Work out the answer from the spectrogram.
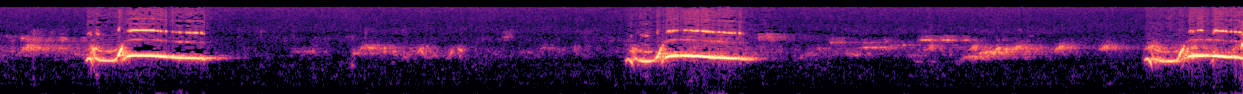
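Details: Streaked wren-babbler recorded in Thailand giving its sad call: loud, clear whistled notes that slur downward, repeated about every four seconds, with softer chattering notes between them.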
